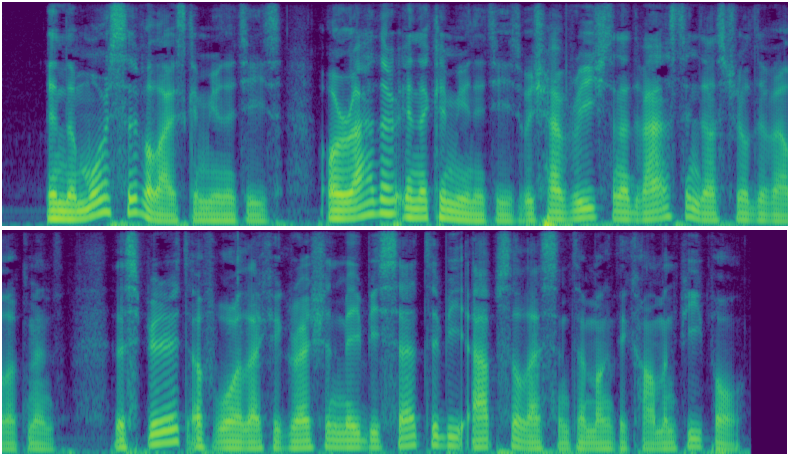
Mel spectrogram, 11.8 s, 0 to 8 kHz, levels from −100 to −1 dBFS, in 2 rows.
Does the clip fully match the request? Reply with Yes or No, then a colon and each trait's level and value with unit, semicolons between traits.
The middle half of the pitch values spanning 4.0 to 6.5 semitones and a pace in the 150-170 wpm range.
Yes: average, 5.3 semitones; average, 165 wpm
